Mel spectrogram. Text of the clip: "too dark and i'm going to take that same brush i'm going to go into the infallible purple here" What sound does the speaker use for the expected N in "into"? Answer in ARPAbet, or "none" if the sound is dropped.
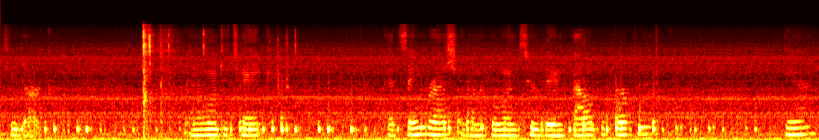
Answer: N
